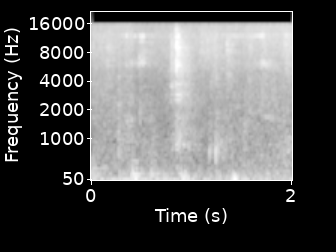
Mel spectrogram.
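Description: Handheld wireless microphones being handled, giving a few knocks and thumps over a steady low hum.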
